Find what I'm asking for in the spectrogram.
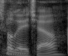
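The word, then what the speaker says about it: Fogo de Chão: I just wanted to It's Fogo de Chao.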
